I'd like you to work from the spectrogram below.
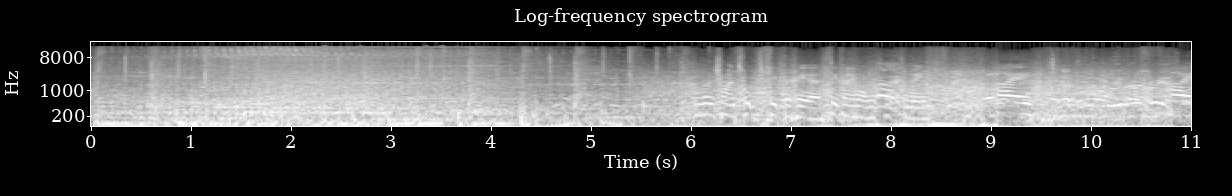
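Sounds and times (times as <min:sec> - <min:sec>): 
police helicopter rotor thrumming overhead: 0:00.0 - 0:05.0
faint street noise: 0:00.0 - 0:11.0
speech: 0:06.4 - 0:11.0.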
